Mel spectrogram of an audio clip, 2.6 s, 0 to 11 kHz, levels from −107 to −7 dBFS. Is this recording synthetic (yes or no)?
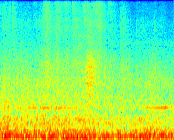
no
